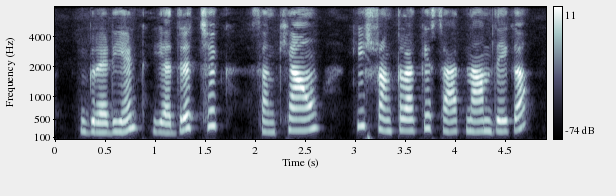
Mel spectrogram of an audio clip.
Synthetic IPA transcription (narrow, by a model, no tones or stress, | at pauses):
ɡɾeːɖijəɳʈjad̪ɾətːʃʰɪk | sə̃ŋkʰjaːõ | kiʃɾə̃ŋklakesaːt̪ʰnaːmd̪eːɡaː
